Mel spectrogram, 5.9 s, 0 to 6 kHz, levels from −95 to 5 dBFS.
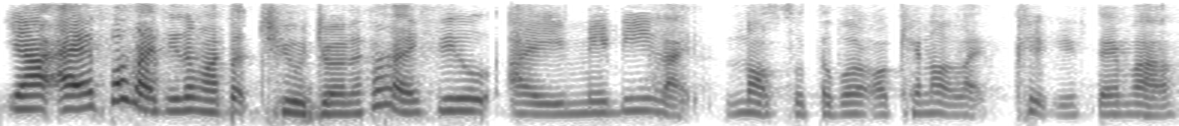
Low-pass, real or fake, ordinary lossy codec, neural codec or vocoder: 5.4 kHz; fake; AAC, 32 kbps; codec, 16 kHz in and 24 kHz out, 1.1 kbps, FireRedTTS-2 codec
